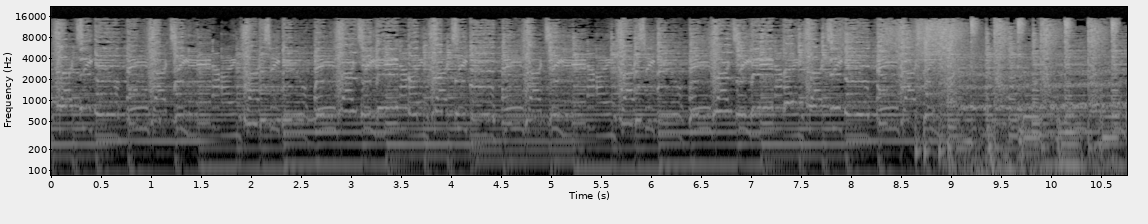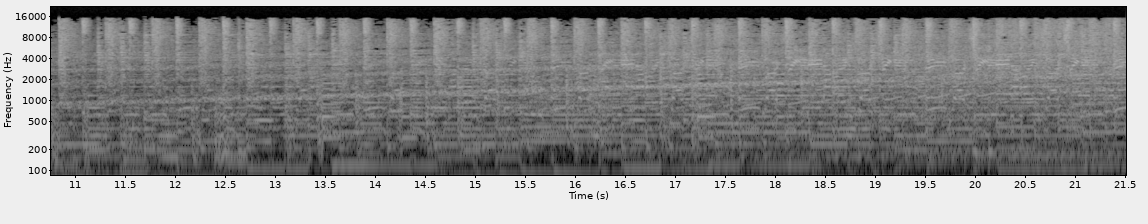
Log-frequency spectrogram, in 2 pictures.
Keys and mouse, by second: 0.1 k, 1.9 a, 2.3 k, 4.0 a, 5.0 k, 6.5 k, 8.9 click, 8.9 a, 10.3 click, 10.4 k, 13.5 a, 13.7 a, 13.8 w, 14.3 a, 16.4 a, 16.5 a, 16.9 l, 19.6-21.2 typing, 20.0 alt+h.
